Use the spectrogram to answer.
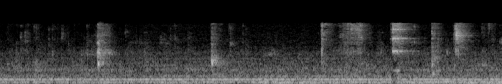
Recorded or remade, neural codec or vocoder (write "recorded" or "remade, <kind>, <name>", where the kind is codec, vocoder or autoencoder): recorded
